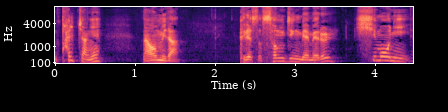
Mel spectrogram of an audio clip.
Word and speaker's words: 시몬: 그래서 성직 매매를 시몬이 한 일이다 해서 시몬, 영어식 발음으로 사이몬이라고 그렇게 말을 합니다.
